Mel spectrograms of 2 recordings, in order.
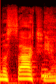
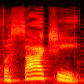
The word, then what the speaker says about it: Versace: Got my daughter mispronouncing a designer to my I want some Masachi. I'm like, Masachi? I think she talking about some food. I want some Masachi. I'm like, Masachi? I'm off Versace.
